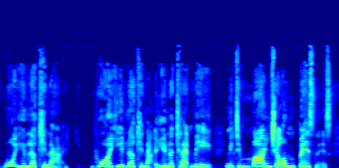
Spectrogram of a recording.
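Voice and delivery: hammed-up angry stranger yelling; retold shouting. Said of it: "like, shouting".

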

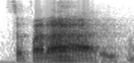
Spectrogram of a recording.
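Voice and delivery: "Ferrari" with tapped r's and a stretched last syllable; emphasized local Ferrari. Shown as a demonstration. Showing how people down here emphasize, drawled Ferrari. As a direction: lean on "Ferrari" and draw out its ending. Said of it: "they gotta emphasize".

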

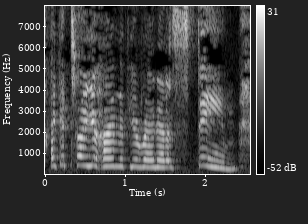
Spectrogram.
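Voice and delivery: high, loud laughing retelling; laughing quote. Retold or imitated. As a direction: she repeats her son's cheeky tow offer, laughing high and loud. Quoting son while laughing.

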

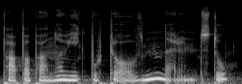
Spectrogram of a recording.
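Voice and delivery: ordinary delivery

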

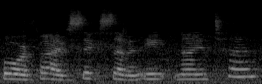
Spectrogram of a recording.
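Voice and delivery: quiet steady counting. Real, not acted. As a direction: softly count up the messages. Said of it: "twenty-five text messages".

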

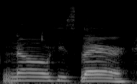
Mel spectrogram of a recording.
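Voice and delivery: hammed-up lament at someone's arrival; mock dismay. Retold dismay at Roy coming in.

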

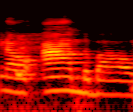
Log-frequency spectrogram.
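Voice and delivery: imitating a boy's country accent. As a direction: mimic a little boss with a country twang. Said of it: "walk around and talk in a country accent".

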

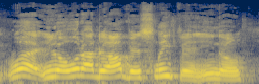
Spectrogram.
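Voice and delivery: high, loud protesting what; indignant surprise. Retold or imitated. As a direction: protest your innocence, startled and offended. Jay shocked at accusation.

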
